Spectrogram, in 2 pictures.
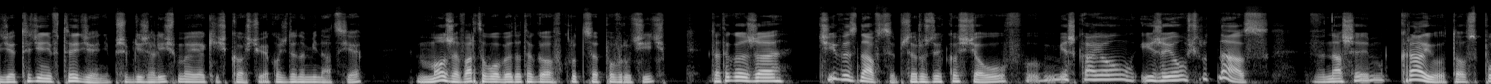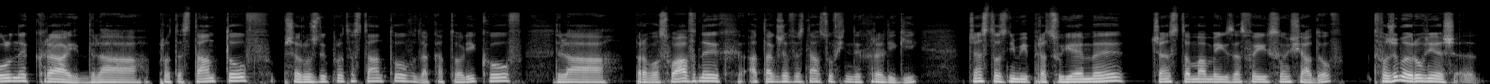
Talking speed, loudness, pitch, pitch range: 115 wpm, -20 LUFS, 125 Hz, 115-150 Hz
